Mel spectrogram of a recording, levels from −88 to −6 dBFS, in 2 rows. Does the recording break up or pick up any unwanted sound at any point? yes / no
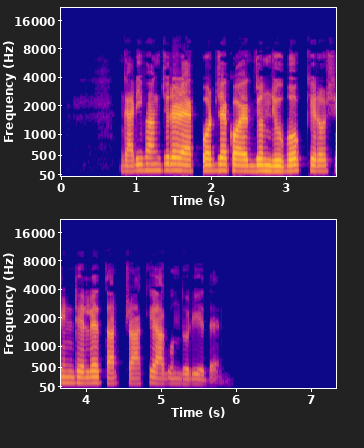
no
